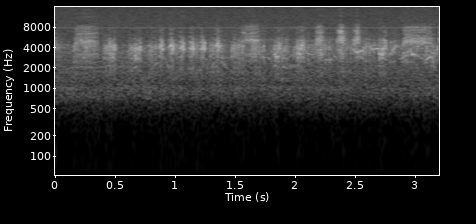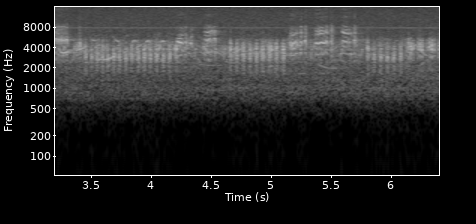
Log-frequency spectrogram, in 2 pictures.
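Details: Sedge warbler song at coordinates 53.286375, 22.608654, a rapid run of dry, rattling churrs and buzzy trills in fast repeated bursts, harsh and insect-like, with little pause between phrases.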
